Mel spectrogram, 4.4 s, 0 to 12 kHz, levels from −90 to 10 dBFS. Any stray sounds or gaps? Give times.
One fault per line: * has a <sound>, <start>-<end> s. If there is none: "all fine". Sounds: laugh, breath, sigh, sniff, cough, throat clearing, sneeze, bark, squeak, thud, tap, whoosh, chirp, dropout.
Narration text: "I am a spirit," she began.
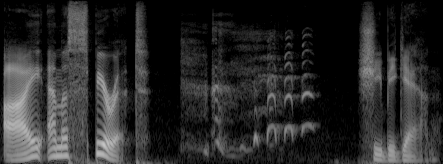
* has a laugh, 1.8-3.2 s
